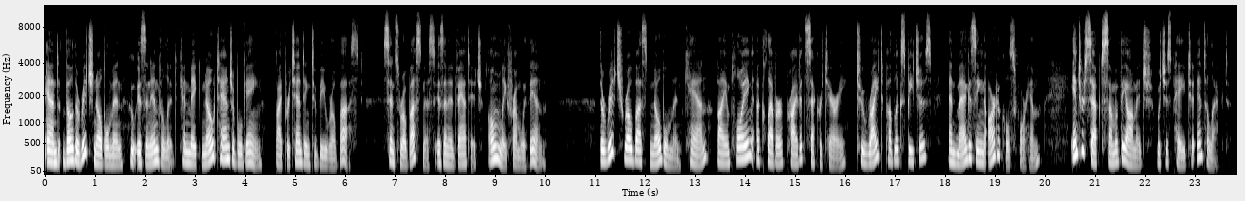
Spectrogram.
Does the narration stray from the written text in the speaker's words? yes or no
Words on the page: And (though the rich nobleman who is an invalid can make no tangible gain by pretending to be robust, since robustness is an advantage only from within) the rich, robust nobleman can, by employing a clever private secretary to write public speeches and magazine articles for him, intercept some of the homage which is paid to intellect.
no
